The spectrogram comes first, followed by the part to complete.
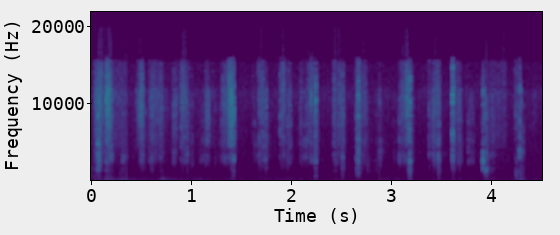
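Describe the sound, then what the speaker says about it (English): A deck of playing cards is riffle-shuffled during a solo board game at a table, giving quiet, close bursts of fluttering card snaps and soft taps repeated in quick succession with no talking. "I got to shuffle."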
